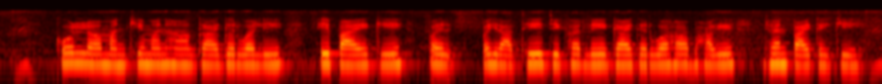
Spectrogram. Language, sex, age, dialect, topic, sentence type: Chhattisgarhi, female, 31-35, Western/Budati/Khatahi, agriculture, statement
